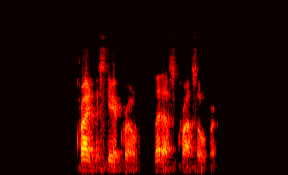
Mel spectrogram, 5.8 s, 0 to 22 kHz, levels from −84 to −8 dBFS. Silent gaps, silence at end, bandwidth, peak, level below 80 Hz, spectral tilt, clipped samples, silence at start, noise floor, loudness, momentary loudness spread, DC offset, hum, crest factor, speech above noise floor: none; 1.45 s; 10.5 kHz; -14 dBFS; -84 dBFS; -3 dB/octave; under 0.1%; 1.55 s; under -90 dBFS; -37 LUFS; 19 LU; under 0.1%; none; 26 dB; over 52 dB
